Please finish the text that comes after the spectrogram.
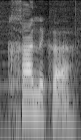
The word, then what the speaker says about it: Hanukkah: Hanukkah. There we go. Say it right. If you want to impress your Jewish friends, say Hanukkah with a cha.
